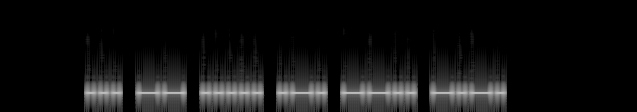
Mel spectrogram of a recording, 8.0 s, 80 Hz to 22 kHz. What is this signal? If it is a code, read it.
Morse code, heard as a keyed tone, about 15 wpm, 700 Hz. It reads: SM5RZC
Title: DXCC-100 Call Signs - 6 Characters - Repeated 2x - 15wpm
